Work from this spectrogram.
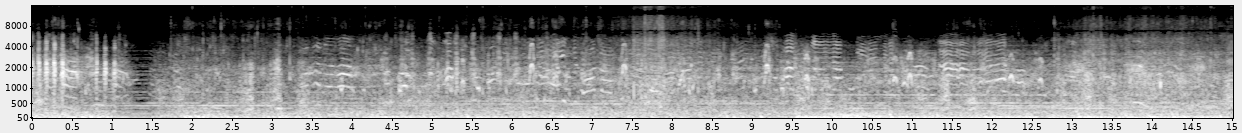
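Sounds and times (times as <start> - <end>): waterfowl calling: 0.0 - 1.4, 2.1 - 15.0.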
